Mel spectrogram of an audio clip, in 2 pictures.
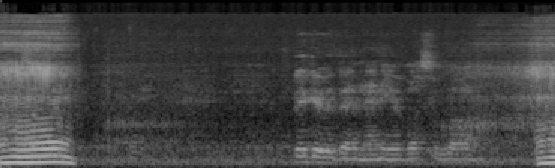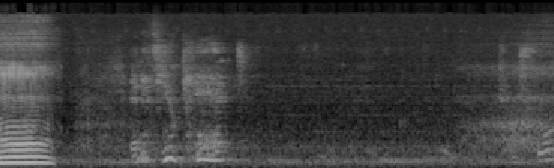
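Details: A husband's very loud snoring that keeps his bed partner awake: harsh, buzzing snores on breathing in, about two in the clip with quiet gaps, film dialogue faint in the background.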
